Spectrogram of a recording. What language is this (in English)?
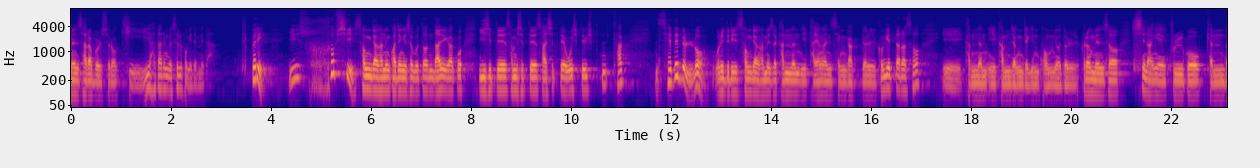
Korean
